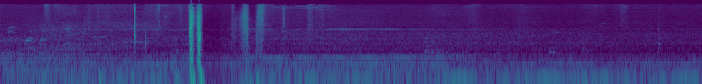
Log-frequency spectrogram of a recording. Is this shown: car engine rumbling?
yes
